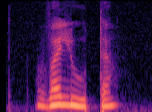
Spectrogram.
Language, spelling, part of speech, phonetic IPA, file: Russian, валюта, noun, [vɐˈlʲutə], Ru-валюта.ogg
- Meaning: 1. currency (money or other item used to facilitate transactions) 2. foreign currency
